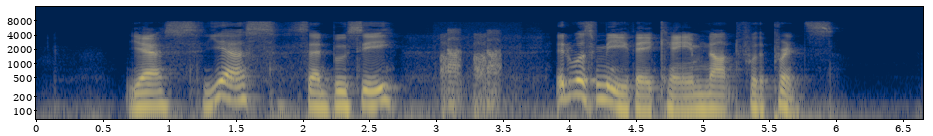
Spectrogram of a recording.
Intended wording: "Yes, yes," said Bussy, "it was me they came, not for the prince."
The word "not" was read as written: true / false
true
